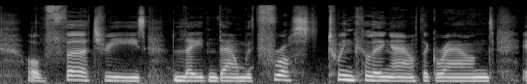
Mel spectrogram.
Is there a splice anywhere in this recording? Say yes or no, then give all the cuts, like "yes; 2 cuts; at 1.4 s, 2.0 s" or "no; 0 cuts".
yes; 2 cuts; at 2.5 s, 4.2 s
